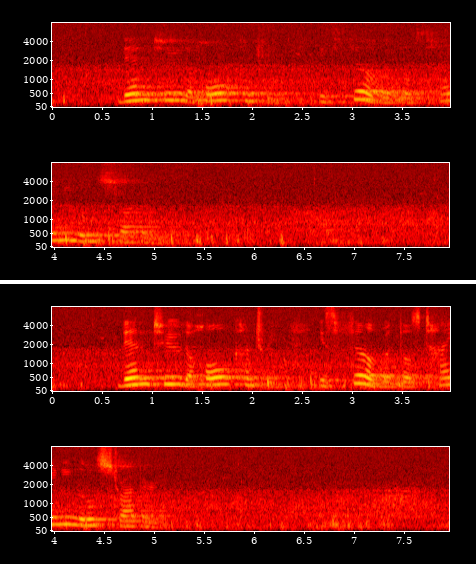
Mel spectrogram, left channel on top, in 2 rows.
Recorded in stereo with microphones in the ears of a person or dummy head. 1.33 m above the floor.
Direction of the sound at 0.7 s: 55° right (ahead or behind).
